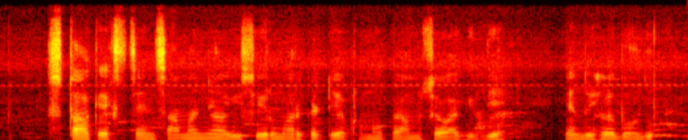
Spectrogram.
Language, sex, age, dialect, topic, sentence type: Kannada, male, 18-24, Mysore Kannada, banking, statement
